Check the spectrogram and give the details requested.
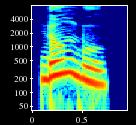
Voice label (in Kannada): "ಡೊಂಬು", kannada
